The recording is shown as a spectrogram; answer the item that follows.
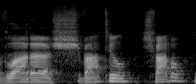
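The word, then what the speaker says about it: Vlaada Chvátil: That's the company with designer Vlada Shvatil. Is that, am I pronouncing that right? – Sounds right.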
